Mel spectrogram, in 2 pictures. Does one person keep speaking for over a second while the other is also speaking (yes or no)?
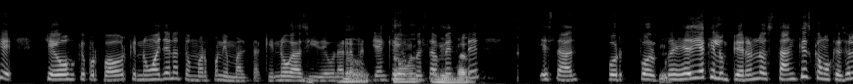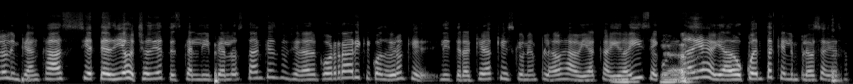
yes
